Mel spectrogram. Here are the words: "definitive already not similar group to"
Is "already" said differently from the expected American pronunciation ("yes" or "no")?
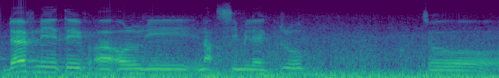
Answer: yes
